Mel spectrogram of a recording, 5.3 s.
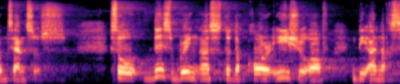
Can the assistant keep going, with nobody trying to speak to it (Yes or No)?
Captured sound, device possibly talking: Yes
